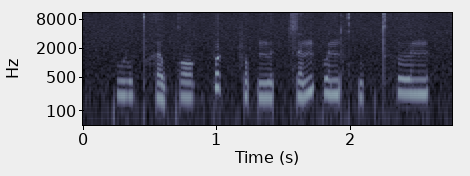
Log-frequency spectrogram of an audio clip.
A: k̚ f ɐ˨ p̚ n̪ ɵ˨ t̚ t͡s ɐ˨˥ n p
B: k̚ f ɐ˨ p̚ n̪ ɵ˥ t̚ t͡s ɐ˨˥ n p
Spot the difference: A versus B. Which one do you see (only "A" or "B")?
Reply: A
